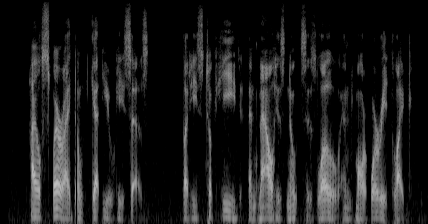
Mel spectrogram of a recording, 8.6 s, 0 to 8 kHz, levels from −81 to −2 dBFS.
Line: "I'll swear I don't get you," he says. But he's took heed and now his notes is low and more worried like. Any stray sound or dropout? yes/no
yes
